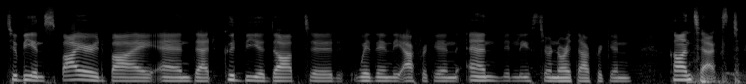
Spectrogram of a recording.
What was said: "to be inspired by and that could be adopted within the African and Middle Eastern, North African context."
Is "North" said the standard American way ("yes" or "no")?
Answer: yes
